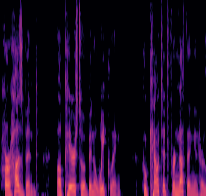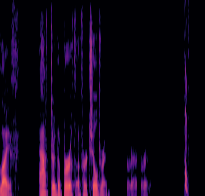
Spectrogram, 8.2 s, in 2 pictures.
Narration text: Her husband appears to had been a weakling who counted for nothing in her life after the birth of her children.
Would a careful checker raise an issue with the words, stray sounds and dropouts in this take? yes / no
yes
